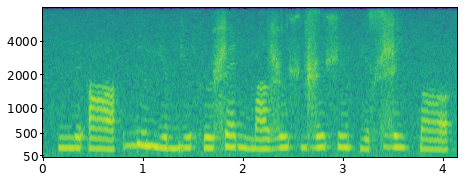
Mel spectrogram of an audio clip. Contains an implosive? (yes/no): yes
